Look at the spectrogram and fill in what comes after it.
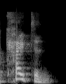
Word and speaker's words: chitin: First adaptation is chitin, uh, or chitin, I guess that would actually be more accurately pronounced.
